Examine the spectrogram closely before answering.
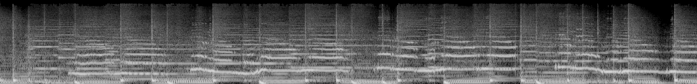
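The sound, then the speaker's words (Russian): Repeated cat meows, pitched and gliding up and down, sound in a steady melodic pattern over a loud backing beat with bass and percussion. “И каждый божий день меня бросает в пот, когда он под окном мне свои песенки поет.”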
